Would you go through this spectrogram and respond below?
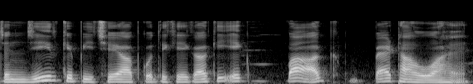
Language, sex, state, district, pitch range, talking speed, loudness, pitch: Hindi, male, Uttar Pradesh, Lucknow, 115-145 Hz, 140 wpm, -16 LUFS, 120 Hz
